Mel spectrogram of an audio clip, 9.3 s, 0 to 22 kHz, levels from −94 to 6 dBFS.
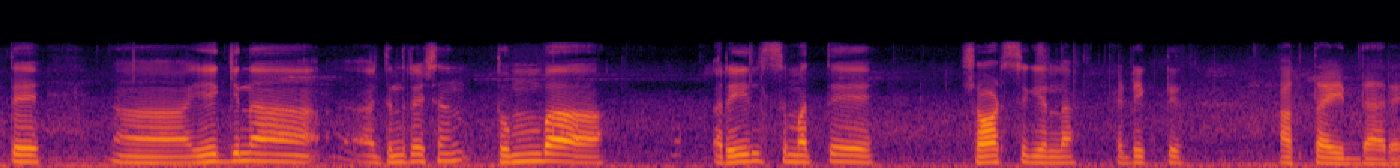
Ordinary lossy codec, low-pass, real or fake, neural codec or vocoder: none; none; real; none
